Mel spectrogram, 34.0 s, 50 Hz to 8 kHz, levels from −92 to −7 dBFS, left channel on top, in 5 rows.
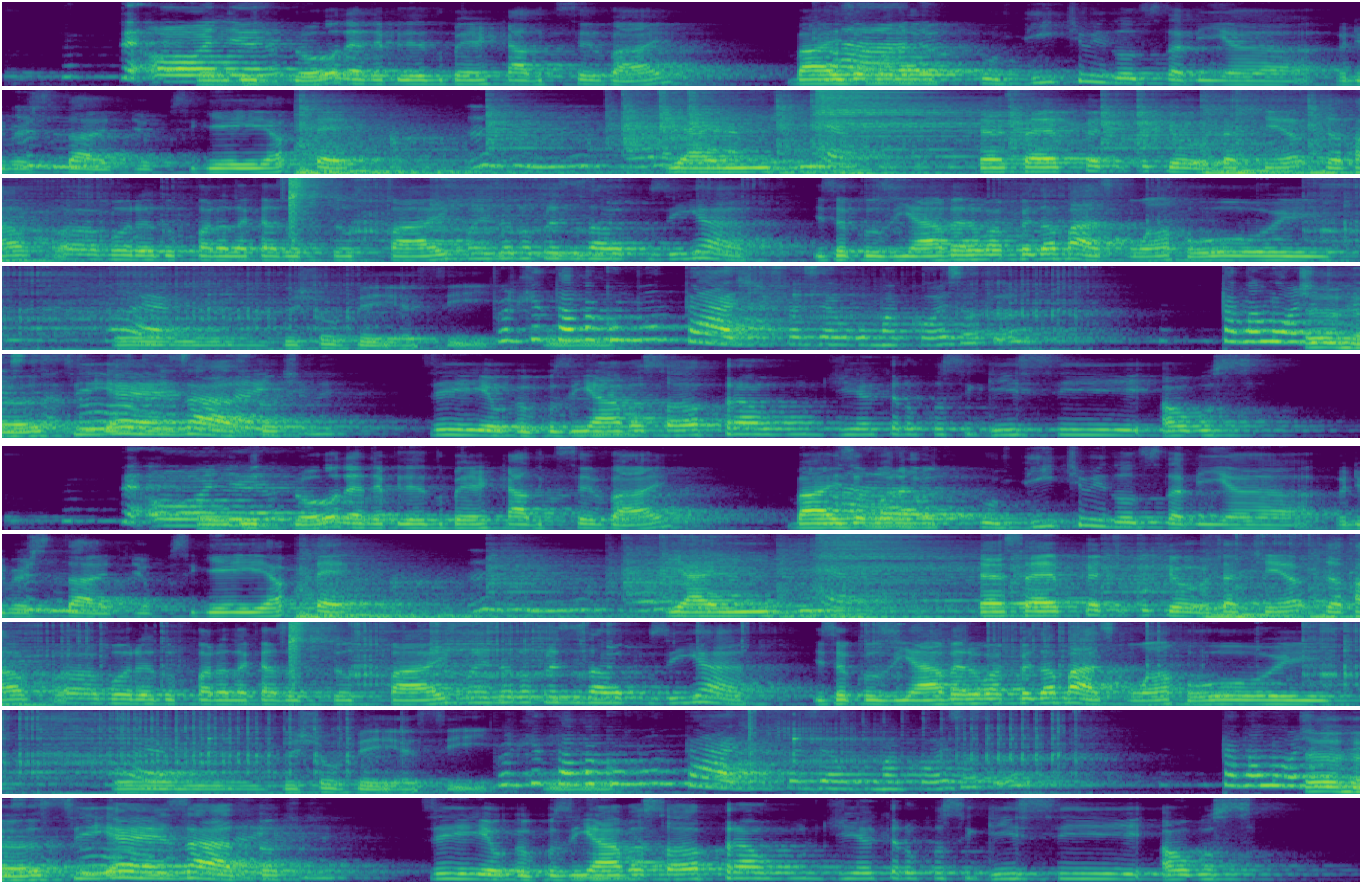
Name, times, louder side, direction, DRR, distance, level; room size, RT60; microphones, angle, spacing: voice 1, 0.3-1.4 4.1-4.7 6.8-7.3 9.1-11.1 16.0-16.6 20.9-21.3 22.8-25.5 26.5-28.8 30.0-30.3, left 2 dB, 60° left, 4 dB, 4.3 m, -30 dB
voice 2, 1.0-3.4 3.9-8.5 10.1-11.0 11.7-12.3 12.6-17.3 17.6-20.2 20.9-22.8 23.1-23.4 26.9-28.5 29.3-33.4, right 1 dB, 25° right, 7 dB, 1.4 m, -27 dB
sound 1, 8.2-13.4, left 2 dB, 85° left, 6.7 m, -34 dB
sound 2, 13.0-14.5 15.1-16.8 17.0-17.3 17.9-22.4 23.2-23.4 23.8-23.9 24.1-25.8, right 5 dB, 55° right, 4.1 m, -43 dB
sound 3, 14.5-15.5, left 2 dB, 10° left, 1.5 m, -34 dB
28.0 x 18.5 x 6.4 m, 1.2 s
head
